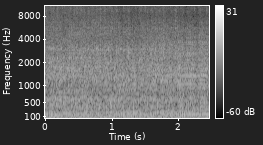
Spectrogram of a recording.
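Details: Jeep at steady idle: dry, buzzy metallic rattle, worsening since a rear main seal repair; the exhaust pipe is rattling against a skid plate probably bent during that repair, fixed with fabricated spacers.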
